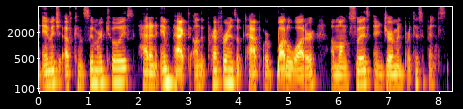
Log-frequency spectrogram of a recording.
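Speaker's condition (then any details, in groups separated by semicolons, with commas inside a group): No condition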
